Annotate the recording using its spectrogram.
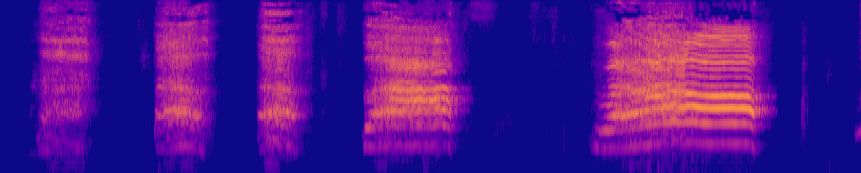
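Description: A toddler boy screaming in play: four short cries that grow louder, then one long, loudest scream about six seconds in.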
